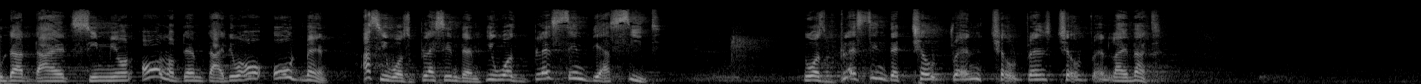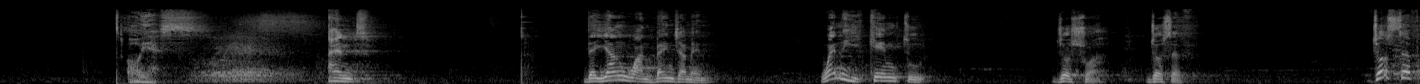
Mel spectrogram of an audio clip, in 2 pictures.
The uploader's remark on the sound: Preached at the Nerelugu Pastors‘ Conference.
